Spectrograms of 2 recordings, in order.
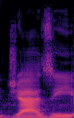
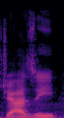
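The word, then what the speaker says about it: Jahseh: jazzy or Jack yeah I guess I'm pretty sure it's pronounced jazzy it's actually jazzy Dwayne on Froy and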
